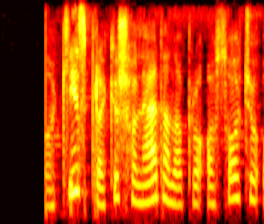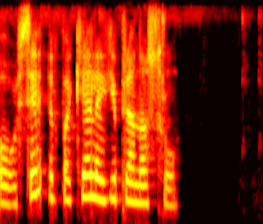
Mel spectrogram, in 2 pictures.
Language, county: Lithuanian, Kaunas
